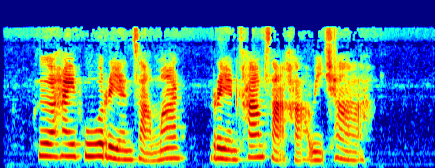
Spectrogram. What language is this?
Thai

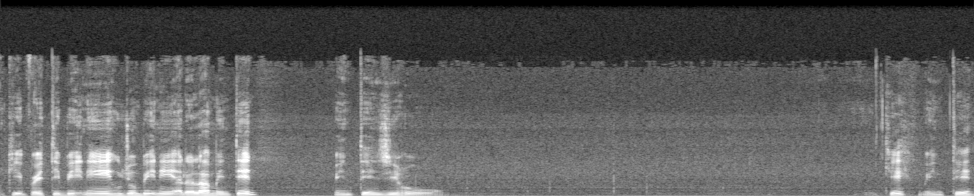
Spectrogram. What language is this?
Malay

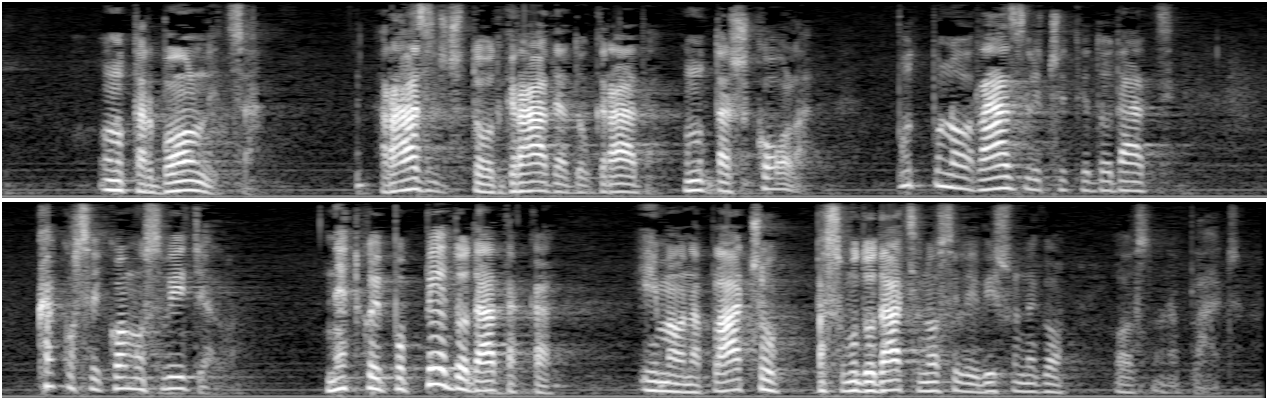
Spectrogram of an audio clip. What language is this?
Croatian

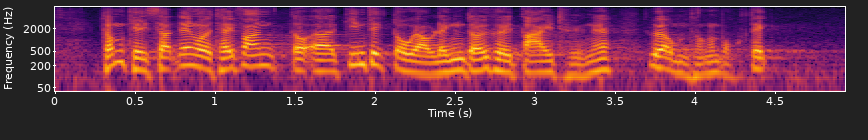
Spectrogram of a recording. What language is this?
Cantonese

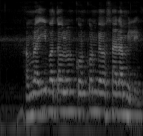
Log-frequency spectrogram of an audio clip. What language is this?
Magahi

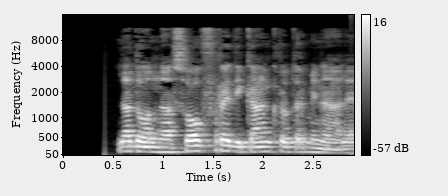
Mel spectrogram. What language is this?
Italian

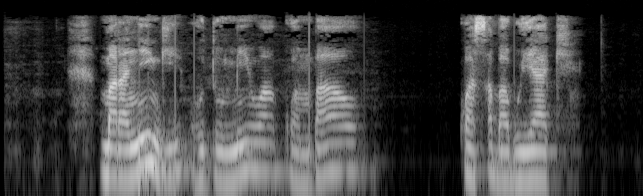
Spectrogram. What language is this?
Swahili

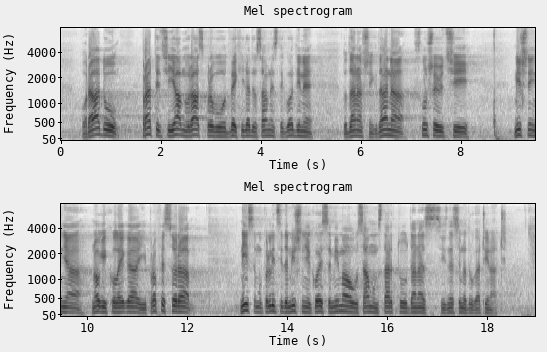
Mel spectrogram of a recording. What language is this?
Serbian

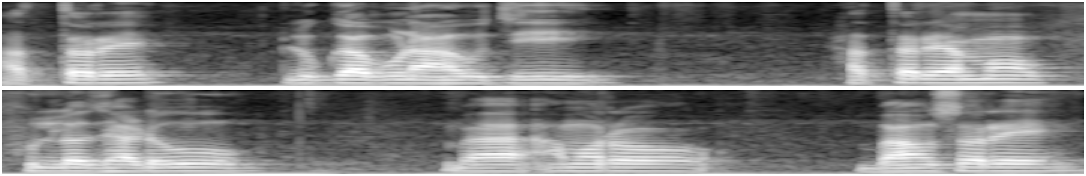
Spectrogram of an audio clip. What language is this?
Odia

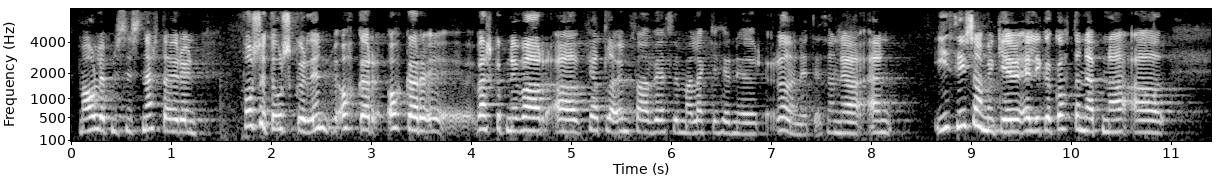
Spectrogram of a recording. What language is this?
Icelandic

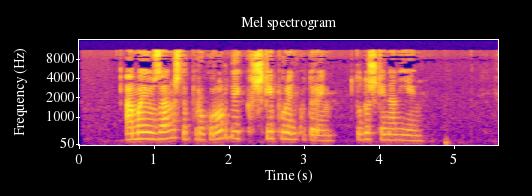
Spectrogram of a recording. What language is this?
Mari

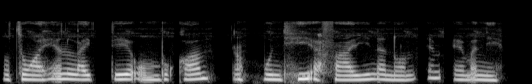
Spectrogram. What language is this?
Mizo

